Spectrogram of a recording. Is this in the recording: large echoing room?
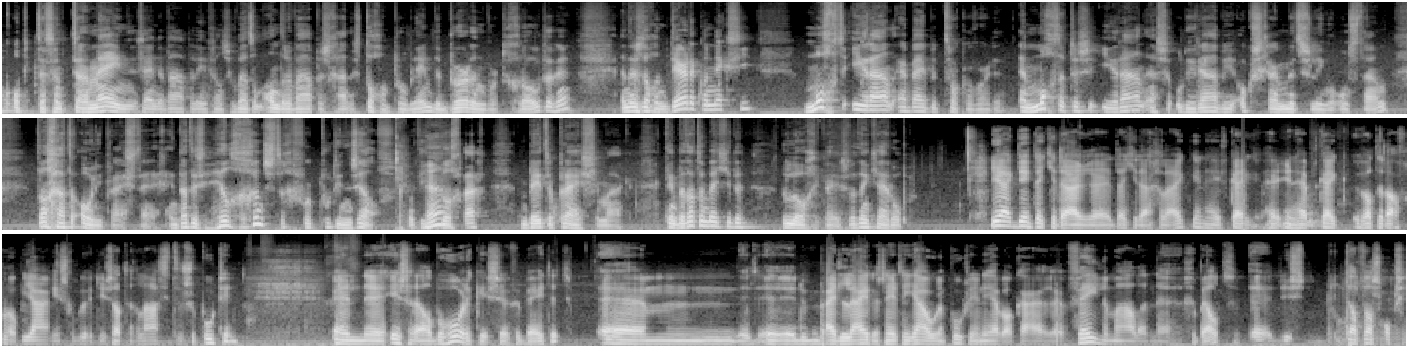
no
